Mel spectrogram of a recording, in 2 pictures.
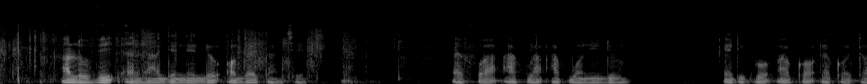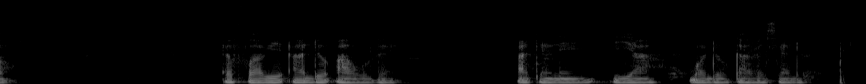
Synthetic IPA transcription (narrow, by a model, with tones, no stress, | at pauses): a̰˨lo˨vi˦ɛ̰˨la˨ɖe˨nẽ˨ɖo˦ʔɔ˦bɛ˦t̪ã˨t͡ʃe˦ | e˨fo˨a˨ʔa˦k͡pla˦ʔa˨k͡pɔ˨nĩ˦ɖo˦ | e˦ɖi˨ɡ͡bo˦ʔa˦kɔ˦ʔɛ˨kɔ˨t̪ɔ˦ | e˦fo˨a˨be˦ʔa˦ɖo˦ʔa˨wo˨vɛ˨ | a˦t̪ɛ˨nẽ˨ja˦k͡pɔ˦ɖo˦ka˨vɛ˨sɛ˦ɖo˦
